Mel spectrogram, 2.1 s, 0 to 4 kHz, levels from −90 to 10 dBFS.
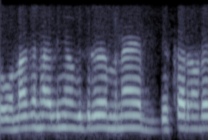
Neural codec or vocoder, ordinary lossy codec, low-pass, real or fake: none; AAC, 24 kbps; 3.6 kHz; real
